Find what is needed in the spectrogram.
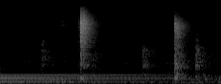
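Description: Footsteps on a hard floor: two sharp steps about a second apart, with the last sustained notes of an acoustic guitar dying away beneath them.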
